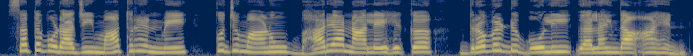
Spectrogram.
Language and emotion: Sindhi, neutral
